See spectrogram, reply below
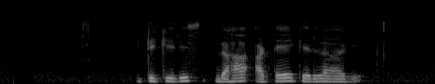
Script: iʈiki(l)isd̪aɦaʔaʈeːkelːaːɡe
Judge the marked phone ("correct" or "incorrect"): incorrect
